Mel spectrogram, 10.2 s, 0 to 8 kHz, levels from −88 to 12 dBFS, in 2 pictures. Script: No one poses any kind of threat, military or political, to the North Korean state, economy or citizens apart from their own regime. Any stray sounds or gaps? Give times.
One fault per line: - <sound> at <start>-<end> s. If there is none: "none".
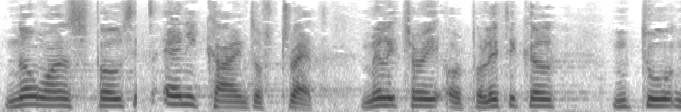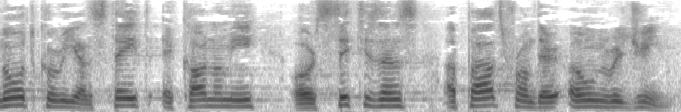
- dropout at 1.0-1.1 s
